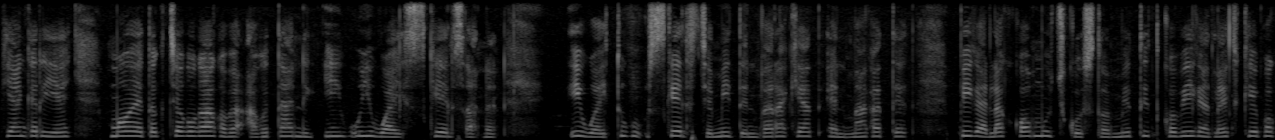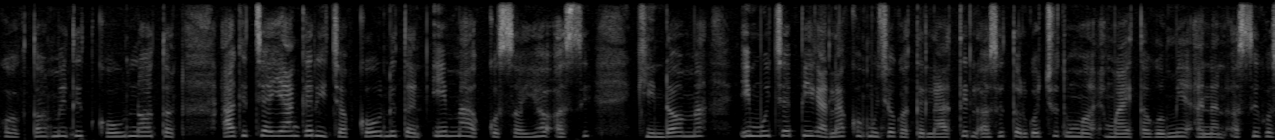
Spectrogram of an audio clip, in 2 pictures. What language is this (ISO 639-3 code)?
kln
